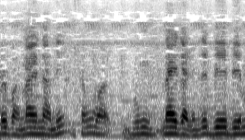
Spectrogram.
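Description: A man talking, with a steady, high chirring of crickets behind his voice.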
